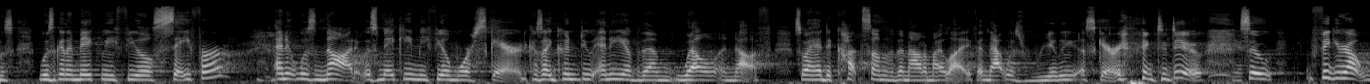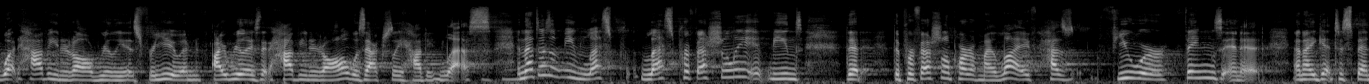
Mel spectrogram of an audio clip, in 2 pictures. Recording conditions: live audience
